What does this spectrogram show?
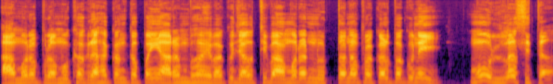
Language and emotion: Odia, happy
